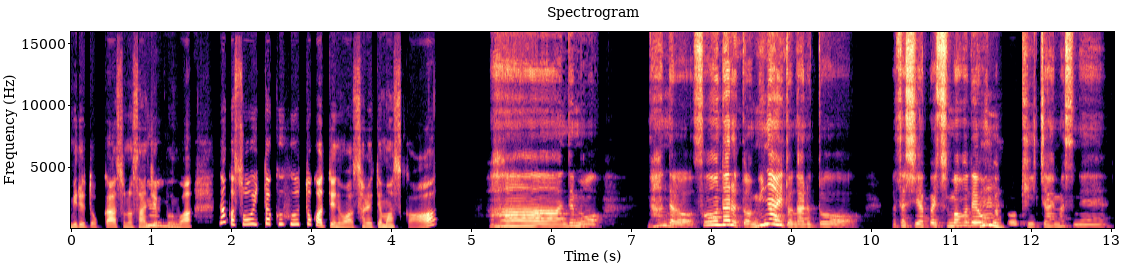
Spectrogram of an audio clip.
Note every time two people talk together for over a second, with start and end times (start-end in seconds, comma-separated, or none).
none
